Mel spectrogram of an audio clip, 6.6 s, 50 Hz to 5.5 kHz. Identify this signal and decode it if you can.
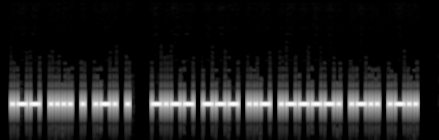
Morse code, heard as a keyed tone, about 25 wpm, 600 Hz. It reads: WHERE YOU'LL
